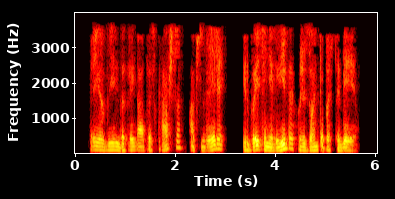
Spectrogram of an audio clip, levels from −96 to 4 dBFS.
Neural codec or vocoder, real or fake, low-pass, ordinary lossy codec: codec, 44.1 kHz, 2.6 kbps, DAC; fake; 3.6 kHz; MP3, 24 kbps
